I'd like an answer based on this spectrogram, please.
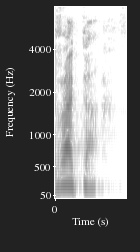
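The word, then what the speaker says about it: ῥακά: Se escribe paca, pero se ríe raca.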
